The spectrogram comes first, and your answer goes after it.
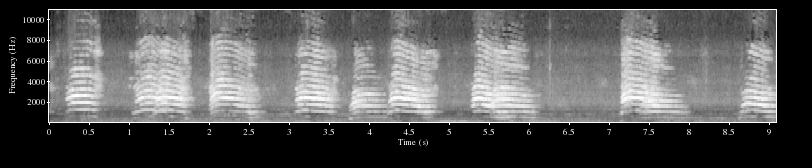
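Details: Cats at a place holding hundreds of them: a run of loud, drawn-out meows, each about half a second to a second long and gently rising then falling, arriving irregularly with short quiet gaps and a low background murmur.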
